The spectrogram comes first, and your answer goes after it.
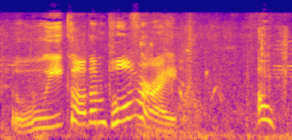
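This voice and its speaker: Sporty young female guide for a video game: high, lively, breezy, encouraging, music behind. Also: slow, a little hiss or hum, full character voice.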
